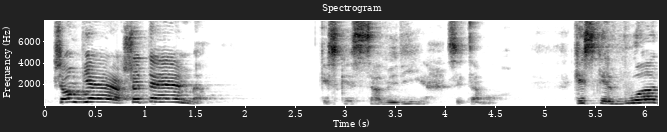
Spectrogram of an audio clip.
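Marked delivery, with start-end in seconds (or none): 0.1-1.6 imitating a small girl's high, sustained cry; cri de fillette imité. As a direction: cry it out high, like a child calling across the house. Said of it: "Et elle crie". (petite fille qui crie, voix aiguë imitée)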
